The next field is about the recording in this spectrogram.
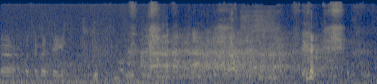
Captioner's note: laughter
